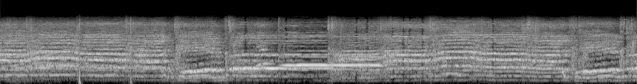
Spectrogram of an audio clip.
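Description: A group of women singing a song together, with held and gliding notes, and hand clapping keeping time.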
